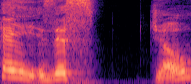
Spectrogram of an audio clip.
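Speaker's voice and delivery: very drawn-out confused tone. Demonstrating how to open a sales phone call, confused tone. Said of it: "say in kind of confused tone".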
